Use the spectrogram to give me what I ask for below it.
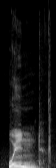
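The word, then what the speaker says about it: wind: দন্ত নয় ড উইন্ড তাহলে হয়ে গেল কি উইন্ড উচ্চারণটা হবে উইন্ড এই বর্ণটা কিন্তু এরকম ডাবল ইউ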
